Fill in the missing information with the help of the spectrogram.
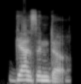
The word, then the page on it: gazunder: Indian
